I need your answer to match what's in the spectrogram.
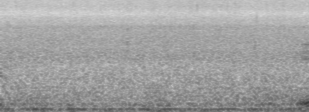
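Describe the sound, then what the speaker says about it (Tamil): A heavy downpour in Ambattur makes a continuous broadband wash with a low rumble beneath it, swelling slightly near the end. No one speaks. "அம்பத்தூர் பகுதியில் சரியான மழை மழை அந்த மாதிரி பெய்யுது"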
